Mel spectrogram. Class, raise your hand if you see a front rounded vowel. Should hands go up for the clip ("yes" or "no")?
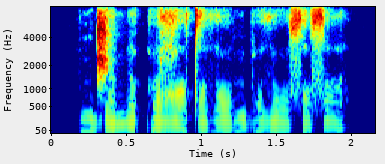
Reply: yes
